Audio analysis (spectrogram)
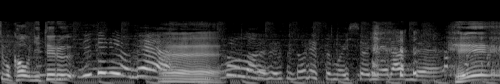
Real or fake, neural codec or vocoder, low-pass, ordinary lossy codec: real; none; none; none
